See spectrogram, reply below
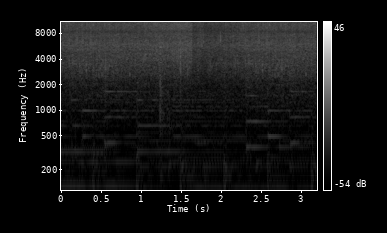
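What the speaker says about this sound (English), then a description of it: "Now add an egg straight to the pan and scramble it in with the noodles." Egg and half-cooked noodles for pad thai sizzle steadily in a hot pan, a continuous dense frying hiss with faint scraping stirs from a utensil, no voices.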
